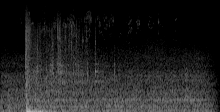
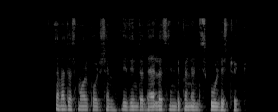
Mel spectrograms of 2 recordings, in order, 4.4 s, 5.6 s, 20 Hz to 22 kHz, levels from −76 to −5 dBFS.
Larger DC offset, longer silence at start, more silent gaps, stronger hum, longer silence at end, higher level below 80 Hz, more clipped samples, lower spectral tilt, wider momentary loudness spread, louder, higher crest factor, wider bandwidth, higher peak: neither; second, 0 s vs 1.05 s; neither; neither; second, 0.05 s vs 0.65 s; first, -42 dBFS vs -72 dBFS; neither; about the same, -4.5 dB/octave vs -5.5 dB/octave; about the same, 8 LU vs 7 LU; about the same, -40 LUFS vs -40 LUFS; about the same, 20 dB vs 18 dB; first, over 20 kHz vs 11.5 kHz; first, -18 dBFS vs -22 dBFS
